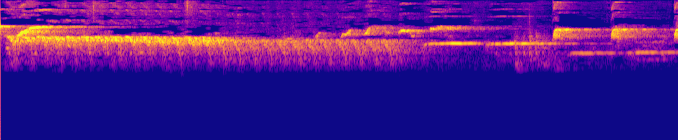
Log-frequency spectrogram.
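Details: Male canary singing excitedly to spur breeding: a rapid trill sliding gradually downward, followed by short separate whistled notes at shifting pitches.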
